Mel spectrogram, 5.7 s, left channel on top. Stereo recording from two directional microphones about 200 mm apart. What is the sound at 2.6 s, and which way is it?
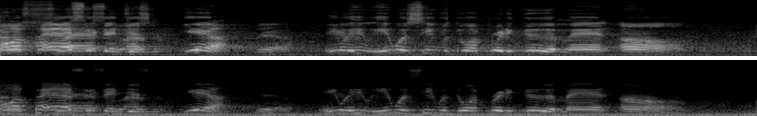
A man's voice, 10° right (ahead or behind).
